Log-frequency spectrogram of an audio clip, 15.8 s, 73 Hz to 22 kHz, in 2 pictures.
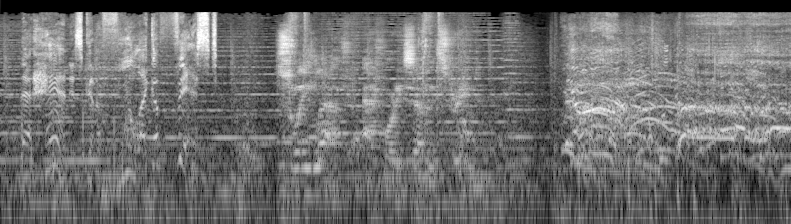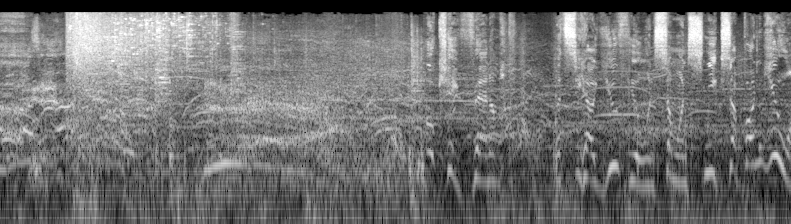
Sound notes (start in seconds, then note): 5.6 screaming; 9.9 roars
